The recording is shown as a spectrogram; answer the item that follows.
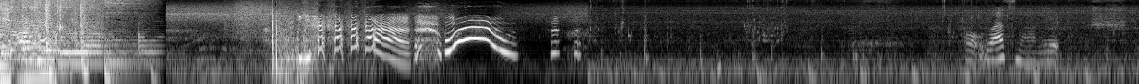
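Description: Background music stops about two seconds in, followed by a high voice swooping up and down. After a sudden cut, quiet water sloshes in the shallows, with a short voice near the end.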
